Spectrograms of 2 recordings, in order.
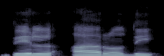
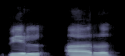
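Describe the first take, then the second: First: The final d is followed by an i vowel. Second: The final d is followed by an e vowel. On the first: "bukan fil ardi" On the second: "tidak pula dibaca e"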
